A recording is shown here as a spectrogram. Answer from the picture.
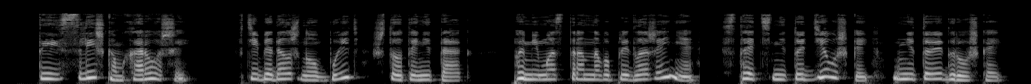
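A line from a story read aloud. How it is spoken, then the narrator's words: Moaning. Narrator (Russian): простонала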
